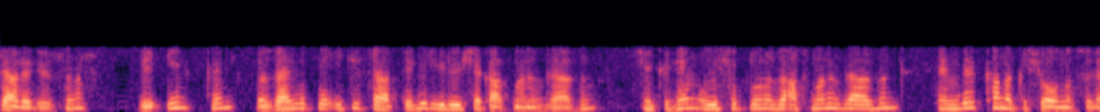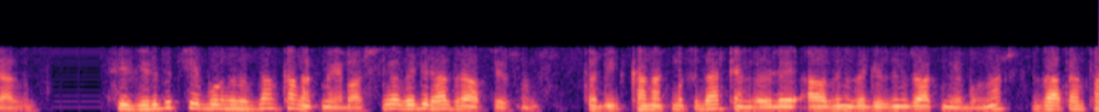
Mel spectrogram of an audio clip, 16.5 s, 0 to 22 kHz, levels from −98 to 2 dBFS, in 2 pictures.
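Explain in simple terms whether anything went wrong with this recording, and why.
Tandem speech coding runs through the whole recording. The speech sounds like it passed through three different phone coders in a row, each re-squeezing the previous one's output. Nothing reaches above 3.8 kHz, and the speech is rougher, more muffled and more warbly than a single phone link would leave it.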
